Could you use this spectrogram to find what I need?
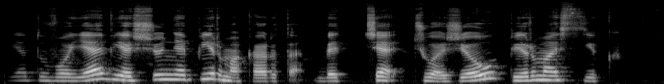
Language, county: Lithuanian, Vilnius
